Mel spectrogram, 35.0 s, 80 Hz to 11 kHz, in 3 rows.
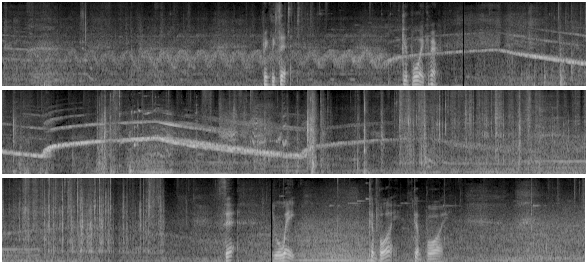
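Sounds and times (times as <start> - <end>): siren wailing: 0.0 - 25.6.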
